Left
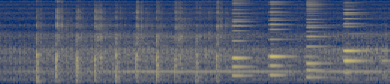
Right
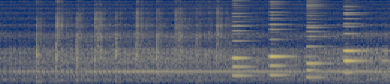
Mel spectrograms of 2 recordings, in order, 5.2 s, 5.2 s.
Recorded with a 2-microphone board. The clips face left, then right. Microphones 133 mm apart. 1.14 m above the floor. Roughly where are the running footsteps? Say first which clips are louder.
Left 5 dB; left.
